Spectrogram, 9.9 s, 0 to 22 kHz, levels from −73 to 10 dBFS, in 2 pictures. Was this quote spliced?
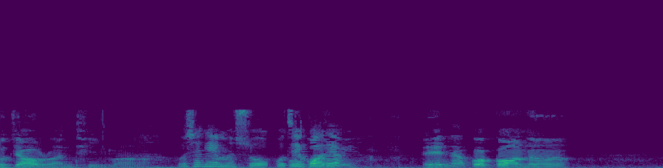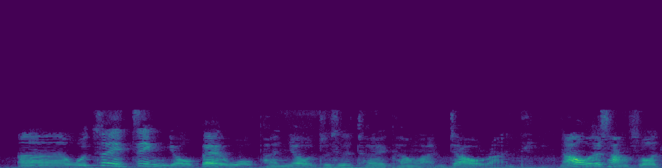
yes; 1 cut; at 2.0 s

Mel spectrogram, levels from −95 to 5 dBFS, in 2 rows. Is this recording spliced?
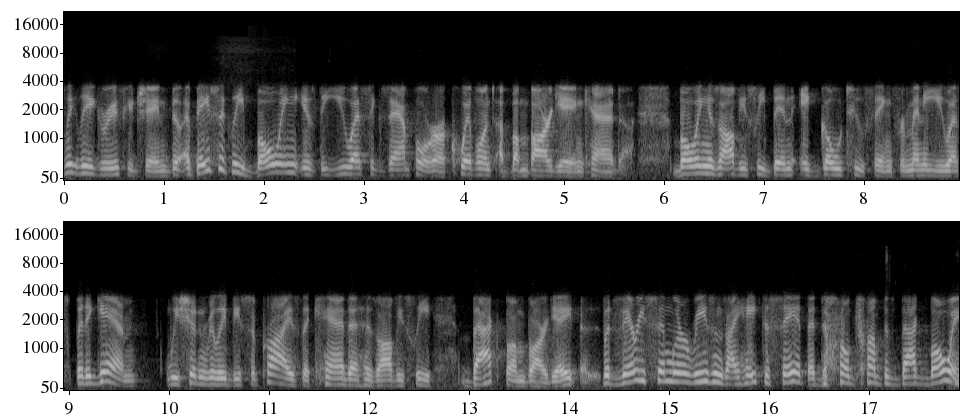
yes; 2 cuts; at 9.0 s, 14.3 s

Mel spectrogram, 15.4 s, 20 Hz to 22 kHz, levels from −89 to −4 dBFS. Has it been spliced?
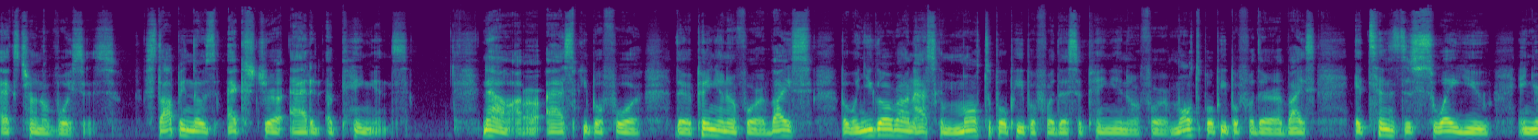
yes; 1 cut; at 5.2 s

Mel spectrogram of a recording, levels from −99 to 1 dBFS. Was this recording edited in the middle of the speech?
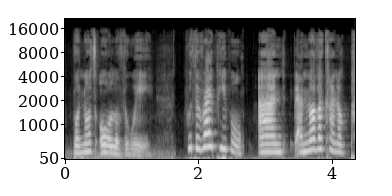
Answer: yes; 2 cuts; at 1.6 s, 2.7 s

